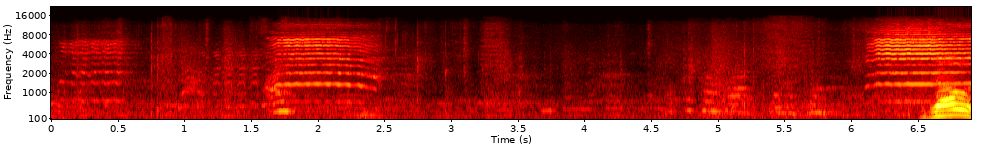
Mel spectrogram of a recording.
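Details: Kid goat undergoing castration cries out: a short bleat at the start, a strong drawn-out bleat soon after, and a loud, rising, shrill bleat at the end, with murmured voices and rustling in between.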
